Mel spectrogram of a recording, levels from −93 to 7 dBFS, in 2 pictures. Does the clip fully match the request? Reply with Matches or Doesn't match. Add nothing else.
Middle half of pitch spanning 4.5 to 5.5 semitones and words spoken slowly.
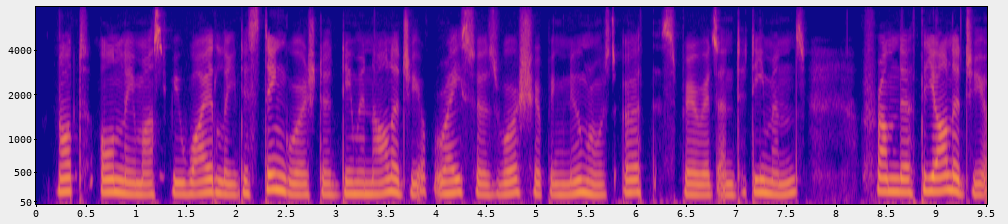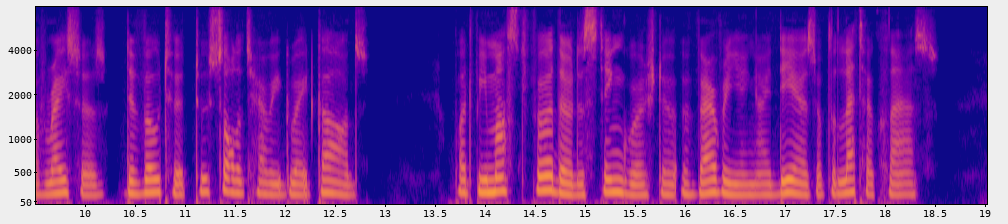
Doesn't match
